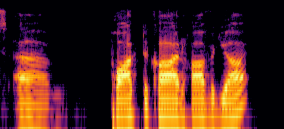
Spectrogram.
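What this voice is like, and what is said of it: Attempted Boston accent. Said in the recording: “I don't have a Boston accent, so I'm sorry. ... It's not bad. ... Harvard. You got to get the ah.”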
